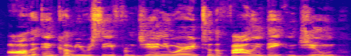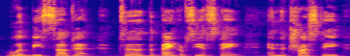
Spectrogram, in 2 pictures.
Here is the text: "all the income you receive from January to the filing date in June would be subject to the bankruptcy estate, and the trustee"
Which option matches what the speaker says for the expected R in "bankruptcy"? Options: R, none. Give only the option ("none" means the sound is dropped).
R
